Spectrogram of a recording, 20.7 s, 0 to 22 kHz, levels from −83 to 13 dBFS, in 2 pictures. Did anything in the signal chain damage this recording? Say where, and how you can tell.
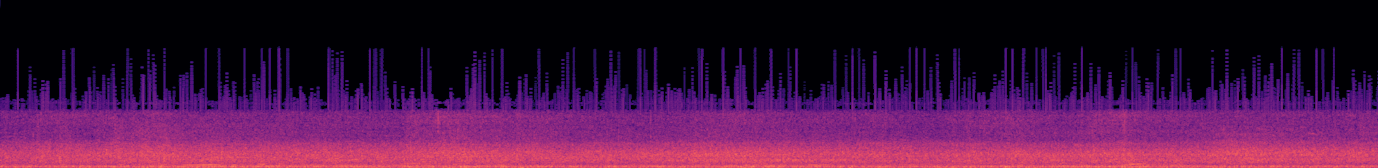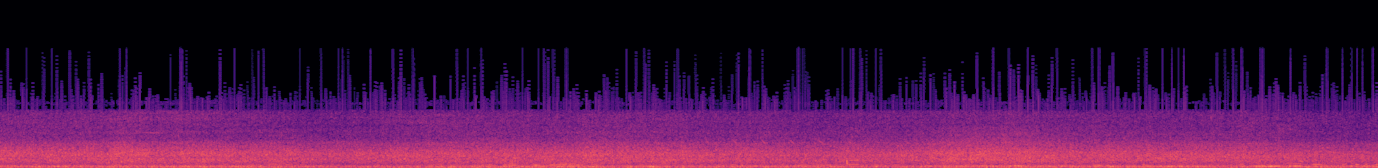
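Yes. Throughout the clip a faint, steady buzz at 100 Hz rides on the sound. It is a rapid string of tiny ticks that follows the signal level and vanishes in quiet gaps. This points to the sample-rate conversion stage, a resampler restarted on every block while converting 16 kHz to 48 kHz. Each 10 ms block was converted alone, so its edges were computed without the true neighbouring samples, leaving a small error at every boundary, 100 times a second.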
